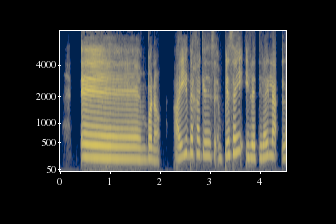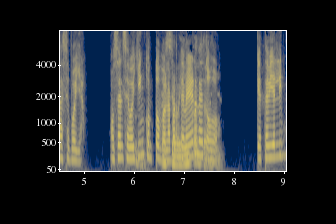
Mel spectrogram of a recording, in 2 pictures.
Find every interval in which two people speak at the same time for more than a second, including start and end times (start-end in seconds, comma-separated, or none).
6.0-7.8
